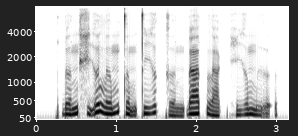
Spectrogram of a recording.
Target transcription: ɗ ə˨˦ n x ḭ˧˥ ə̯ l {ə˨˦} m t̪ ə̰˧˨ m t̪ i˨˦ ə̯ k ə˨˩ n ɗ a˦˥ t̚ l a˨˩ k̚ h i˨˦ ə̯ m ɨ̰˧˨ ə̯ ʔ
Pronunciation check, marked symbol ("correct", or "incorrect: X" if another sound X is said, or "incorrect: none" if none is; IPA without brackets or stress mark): correct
